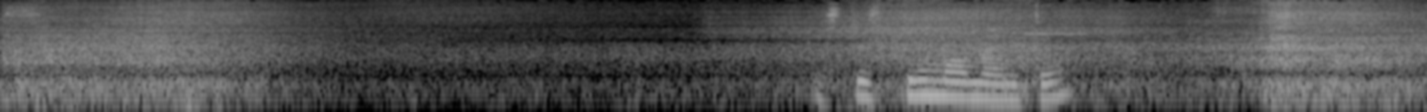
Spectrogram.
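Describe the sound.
Ocean waves wash steadily in a broad, hissing rush, swelling and easing throughout, while a voice speaks briefly over the surf partway through.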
